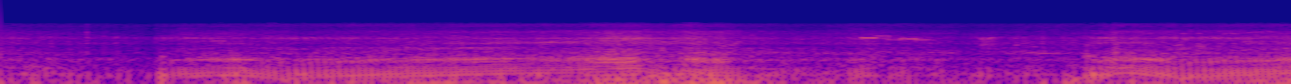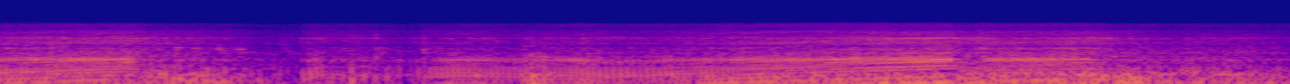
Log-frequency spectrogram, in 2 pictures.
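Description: Hero Honda Passion Plus single-cylinder four-stroke motorcycle engine running on the move, its note climbing several times as the bike picks up speed.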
